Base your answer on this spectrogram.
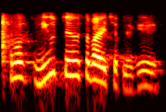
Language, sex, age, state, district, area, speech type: Maithili, male, 30-45, Bihar, Supaul, rural, conversation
